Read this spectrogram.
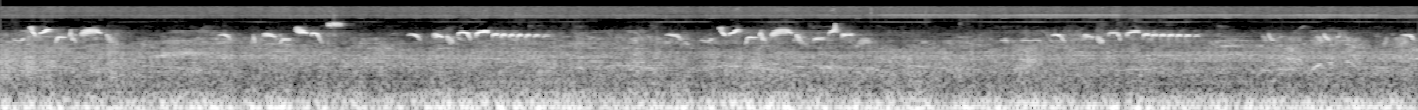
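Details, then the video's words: Several small birds in a natural setting twitter throughout, with quick high chirps and short trills overlapping every second or so, over a steady low rumble of wind. "दोस्तों, हम आपको नेचुरल चिड़िया की आवाज सुनाते हैं। सुनिए।"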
